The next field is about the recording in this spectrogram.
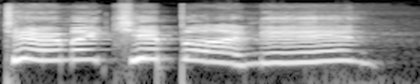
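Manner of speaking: very high, very slow, drawn-out scream. Retelling a Bill Burr bit where a man screams at the sky: imitating Bill Burr screaming. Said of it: "he's screaming at the s-, at the sky".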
